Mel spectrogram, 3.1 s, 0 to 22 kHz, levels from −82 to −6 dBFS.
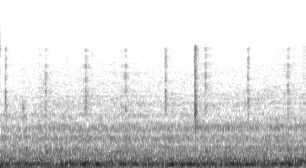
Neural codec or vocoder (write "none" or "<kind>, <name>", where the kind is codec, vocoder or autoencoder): none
